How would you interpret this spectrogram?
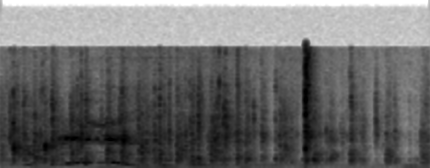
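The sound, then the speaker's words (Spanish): An audience applauds, producing a dense, steady patter of many hands clapping that holds throughout, with one sharper crack standing out near the end. “¿No le está saliendo ese aplauso?”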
